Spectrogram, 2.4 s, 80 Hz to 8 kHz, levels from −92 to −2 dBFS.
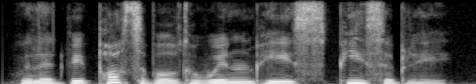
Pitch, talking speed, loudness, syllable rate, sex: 165 Hz, 200 wpm, -15 LUFS, 6.2 syllables/s, female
